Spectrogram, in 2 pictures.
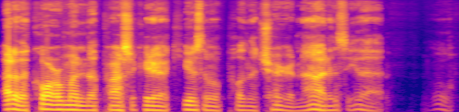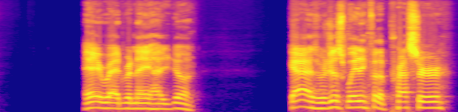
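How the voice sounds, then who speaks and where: A man rambles through casual live commentary on his stream, restarting sentences as he thinks aloud and stopping to read viewer chat. His voice sits at a middling pitch and is recorded close and dry, with no room sound. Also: fairly even intonation, a little fast, dry recording. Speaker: livestream host.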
